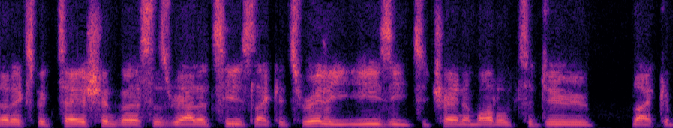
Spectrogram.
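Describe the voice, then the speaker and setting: A man's medium-pitched voice in a South African accent, monotone and flat in intonation, at a fairly quick pace. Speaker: startup cofounder. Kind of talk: interview. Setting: live video stream.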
